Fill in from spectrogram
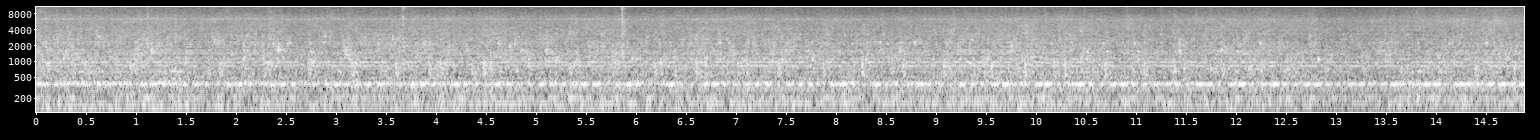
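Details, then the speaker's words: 1989 Maytag A512 Fabric-Matic washer, 32 years old, spinning and draining: a steady, even whir with water rushing through the pump and no knocking or grinding. The spin is impressively quiet and sounds healthy. "however i found that it is impressively quiet during the spin"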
